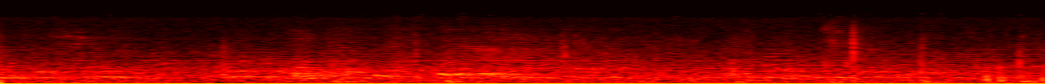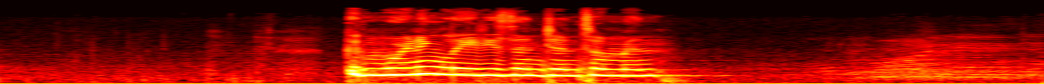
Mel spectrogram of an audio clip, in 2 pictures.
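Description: Children murmur quietly in a large hall.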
